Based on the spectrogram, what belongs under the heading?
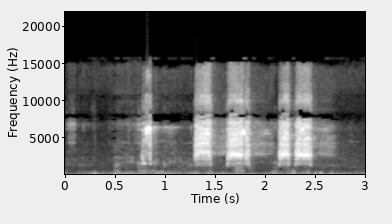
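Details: Black francolin uttering a rhythmic run of four harsh, scratchy notes in two pairs, preceded by softer squeaks, with steady low-pitched background noise throughout.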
